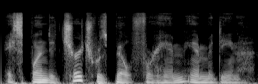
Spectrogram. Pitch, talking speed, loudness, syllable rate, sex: 100 Hz, 210 wpm, -18 LUFS, 4.8 syllables/s, male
